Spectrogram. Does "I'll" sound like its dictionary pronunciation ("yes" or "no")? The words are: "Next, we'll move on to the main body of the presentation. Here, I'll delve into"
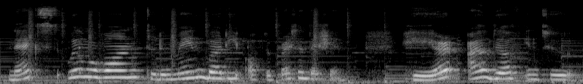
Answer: yes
